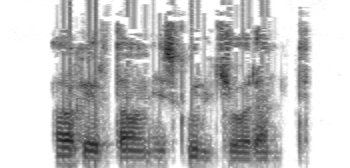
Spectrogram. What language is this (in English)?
Gawri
